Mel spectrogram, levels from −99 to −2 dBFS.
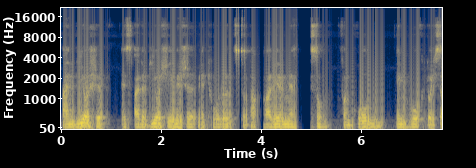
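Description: Buffer tearing throughout: the ring-buffer writer and reader have slipped, splicing a slice of older speech into each period, heard as a robotic 43.1 Hz buzz.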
